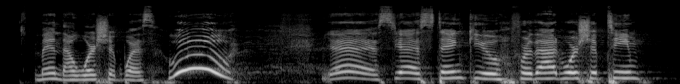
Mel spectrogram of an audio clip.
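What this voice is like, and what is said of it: Breathless, out-of-breath speech. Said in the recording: “I'm hot. I'm out of breath.”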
